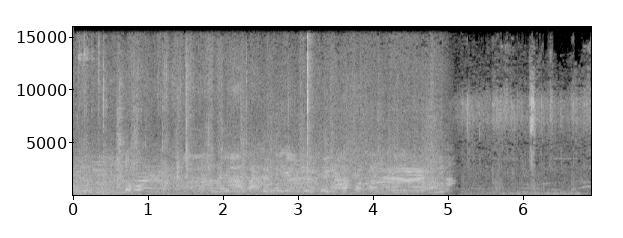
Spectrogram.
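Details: Large Ongole crossbred (PO) cattle brought to market in Indonesia, described as agitated: loud, drawn-out moos with rich harmonic tones overlap for about five seconds, then stop abruptly, leaving low background market noise.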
